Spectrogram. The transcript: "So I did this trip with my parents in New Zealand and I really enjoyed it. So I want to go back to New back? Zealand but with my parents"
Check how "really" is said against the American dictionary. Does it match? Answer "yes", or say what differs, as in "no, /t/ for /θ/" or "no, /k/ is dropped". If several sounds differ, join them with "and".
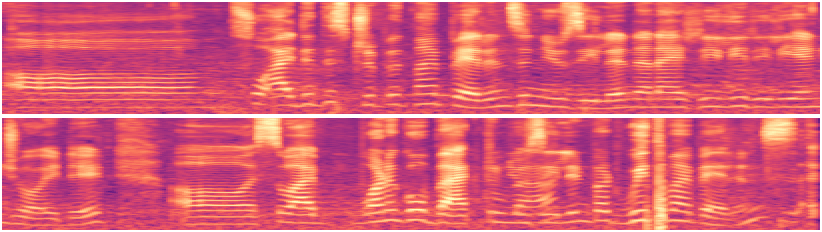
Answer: yes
